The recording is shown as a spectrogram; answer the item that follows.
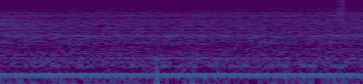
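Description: Steady low hum with a faint even hiss: quiet room tone, with no distinct event.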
